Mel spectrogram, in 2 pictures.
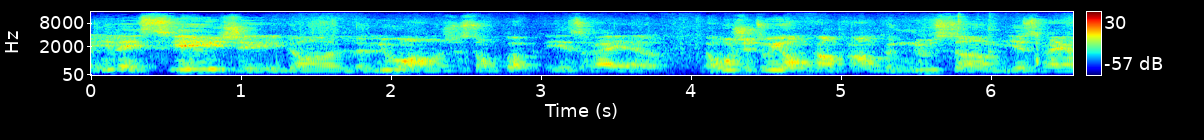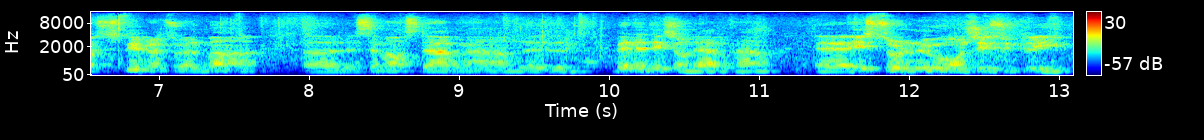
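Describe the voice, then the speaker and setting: A man's voice: mid-range voice, noisy background. American guy preaching in french w/ quebec twang, lots of euhs, far off in a big echoey church. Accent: American with Québécois French. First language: English. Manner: halting, many filler sounds, jokes with the audience. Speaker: pastor. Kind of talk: sermon. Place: church hall. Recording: echoey hall heard from a distance.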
